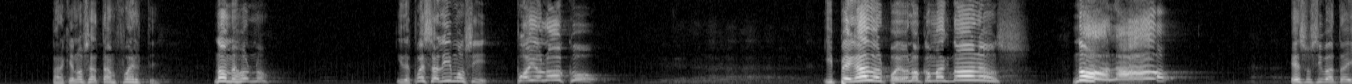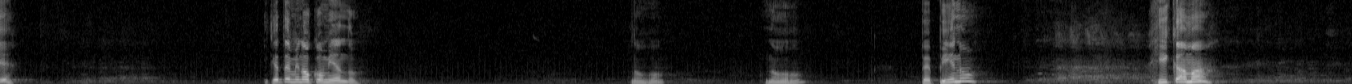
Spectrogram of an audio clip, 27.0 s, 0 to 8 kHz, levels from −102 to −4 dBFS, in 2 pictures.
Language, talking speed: English, 75 wpm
